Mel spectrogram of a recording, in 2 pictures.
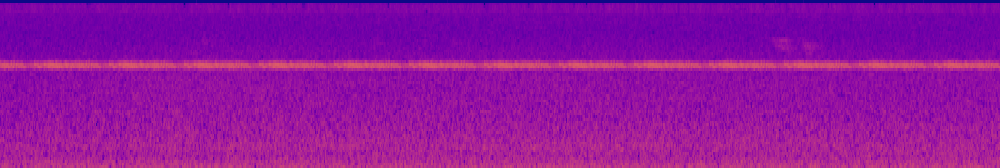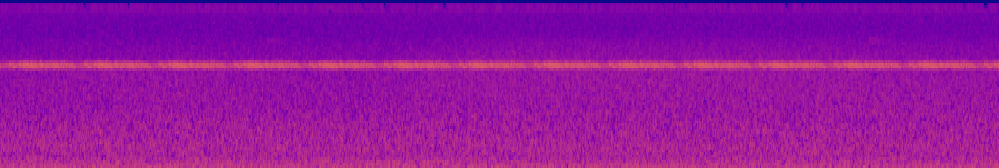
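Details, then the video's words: Crickets giving an unbroken high-pitched trill that pulses with very even rhythm for the whole stretch, backed by a dense, steady wash of hiss, with one faint high chirp near eight seconds. "Ambient Crickets Chirping Sounds"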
